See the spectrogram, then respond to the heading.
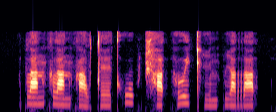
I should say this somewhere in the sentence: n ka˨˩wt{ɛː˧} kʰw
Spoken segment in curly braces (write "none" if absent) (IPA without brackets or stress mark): eː˧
